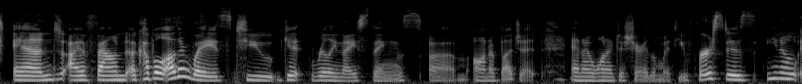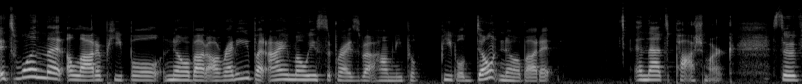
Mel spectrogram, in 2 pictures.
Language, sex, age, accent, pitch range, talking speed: English, female, 20-39, American, 175-215 Hz, 210 wpm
